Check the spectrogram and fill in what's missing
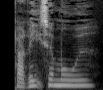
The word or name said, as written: parisermode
